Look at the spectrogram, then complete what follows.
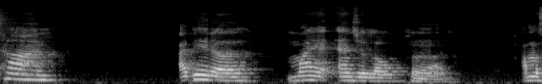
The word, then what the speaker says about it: Angelou: i did a maya angelou poem i'm gonna say her name properly you know a lot of people say angelou but it's my angelo the last time i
